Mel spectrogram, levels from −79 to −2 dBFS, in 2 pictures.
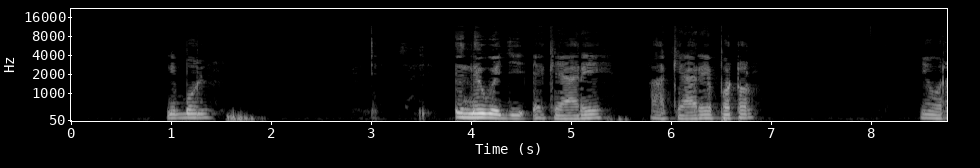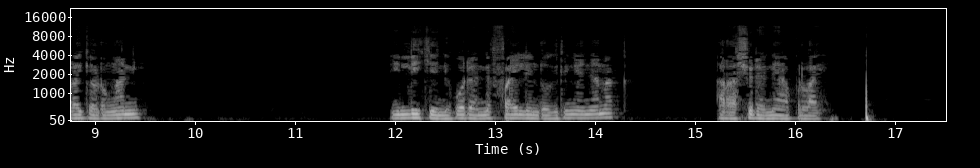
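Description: From start to finish the speech has a gritty, metallic top end, with s sounds coming out lispy and the treble sounding synthetic. Nothing is present above 11.8 kHz. The heavy damage likely comes from HE-AAC compression at a low bitrate, around 16 kbps, where only the lower spectrum is truly coded and the upper bands are copied up from below, so their harmonics no longer match the original.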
